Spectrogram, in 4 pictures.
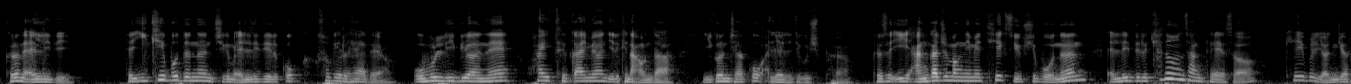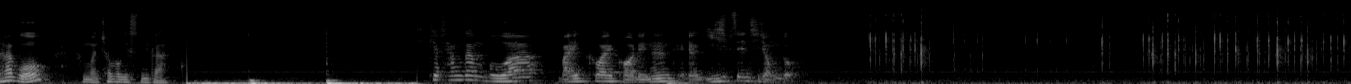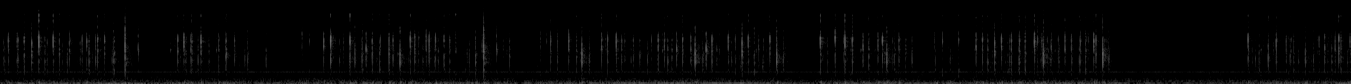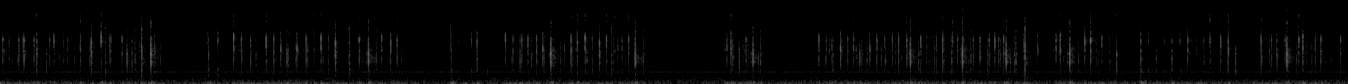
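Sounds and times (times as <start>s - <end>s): mechanical keyboard typing: 22.2s - 38.2s, 39.4s - 47.0s, 47.8s - 54.0s.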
